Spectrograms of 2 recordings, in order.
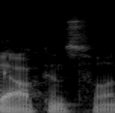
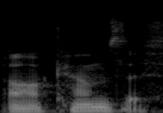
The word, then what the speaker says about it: Arkansas: got uh arkansas represented i know how to say arkansas now i once made the terrible mistake of pronouncing it our kansas and have been ridiculed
